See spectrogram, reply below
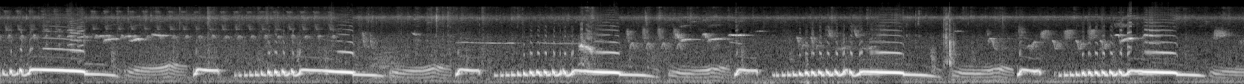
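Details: African collared dove calling vigorously, used to stimulate local doves to call: a short upswept note, then a rolling trilled coo ending in a drawn-out falling tone, repeated about every three seconds, with faint high chirps of other birds behind.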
